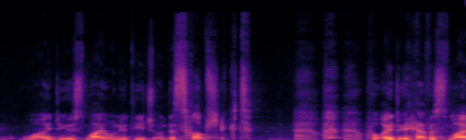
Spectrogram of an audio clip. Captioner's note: laughs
